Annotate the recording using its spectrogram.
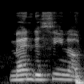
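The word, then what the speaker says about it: Mendocino: Mendescino.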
